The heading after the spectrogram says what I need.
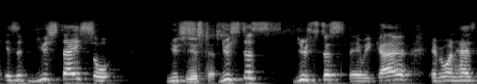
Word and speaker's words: Eustace: Eustace, there we go. Everyone has their own way of pronouncing their own name, and you're entitled to that.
